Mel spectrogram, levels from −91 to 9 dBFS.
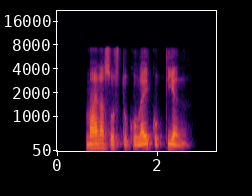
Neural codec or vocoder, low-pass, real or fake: codec, 16 kHz in and 24 kHz out, 0.9 kbps, LongCat-Audio-Codec, fine tuned four codebook decoder; 7.2 kHz; fake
